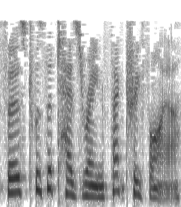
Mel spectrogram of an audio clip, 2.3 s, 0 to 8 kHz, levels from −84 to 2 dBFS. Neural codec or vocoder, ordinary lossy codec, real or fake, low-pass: none; MP3, 24 kbps; real; 7.2 kHz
